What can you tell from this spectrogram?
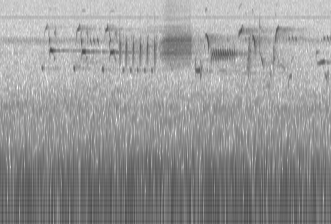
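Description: A wood thrush sings far off: a faint string of fluty, chiming notes and a brief trill, heard over a steady low outdoor rumble with no one talking.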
